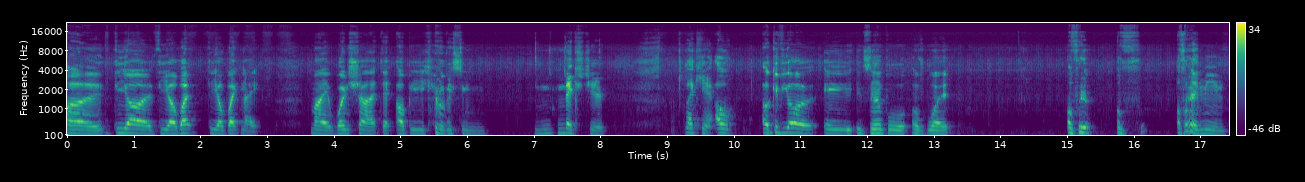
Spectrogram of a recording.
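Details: Male streamer with a self-reported speech impediment, a stutter, with repeated words and fillers: stuttering.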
